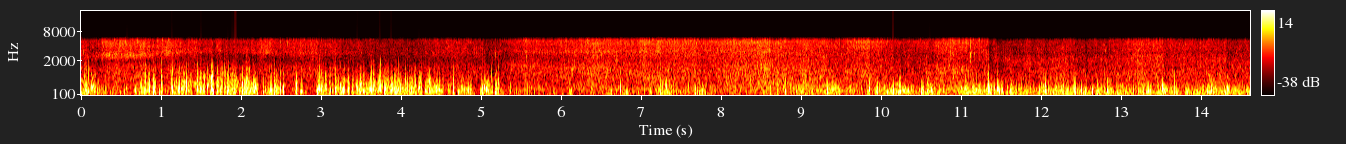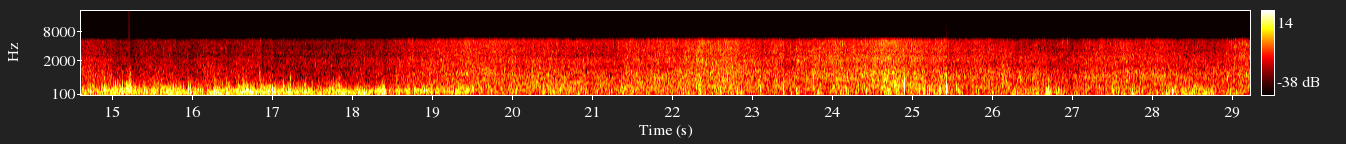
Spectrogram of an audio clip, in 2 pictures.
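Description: Choppy waves slap and splash against a stone quay.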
